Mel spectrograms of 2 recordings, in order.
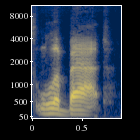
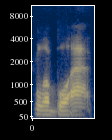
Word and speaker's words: Labatt: It's Labatt, not Leblat.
